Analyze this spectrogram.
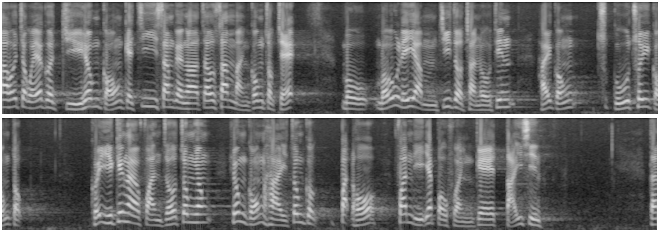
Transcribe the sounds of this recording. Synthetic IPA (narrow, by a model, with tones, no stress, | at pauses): ŋaː˧hɔː˨˥jt͡sɔː˧k̚wɐ˨˩jɐ˥t̚kɔː˧t͡siː˨˩hœː˥ŋkɔː˨˥ŋkɛː˧t͡siː˥sɐ˥mkɛː˧ŋaː˧t͡sɐ˥wsa˥mmɐ˨˩nkʊ˥ŋt͡sɔː˧k̚t͡sɛː˨˥ | mo˨mo˨˧˥wle˨˧jːɐ˨˩wm̩˨˩t͡siː˥t̪o˨˧t͡sʰɐ˨˩nlo˨˩wt̪ʰiː˥nhɐ˨˥jkɔ˨˥ŋkuː˨˥t͡sʰɵ˥jkɔː˨˥ŋt̪ʊ˨k̚ | kʰɵ˨˧ɥjiː˨˧kɪ˥ŋa˨˧faː˨˩nt͡sɔː˨˥t͡sʊ˥ŋjʊ˥ŋ | hœː˥ŋkɔː˨˥ŋɦɐ˨jt͡sʊ˥ŋkɔː˧k̚pɐ˥t̚hɔː˨˥fɐ˥nliː˨t̚jɐ˥t̚po˨wfɐ˨˩nkɛː˧t̪ɐ̰˨˥jsiː˧n | t̪aː˨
